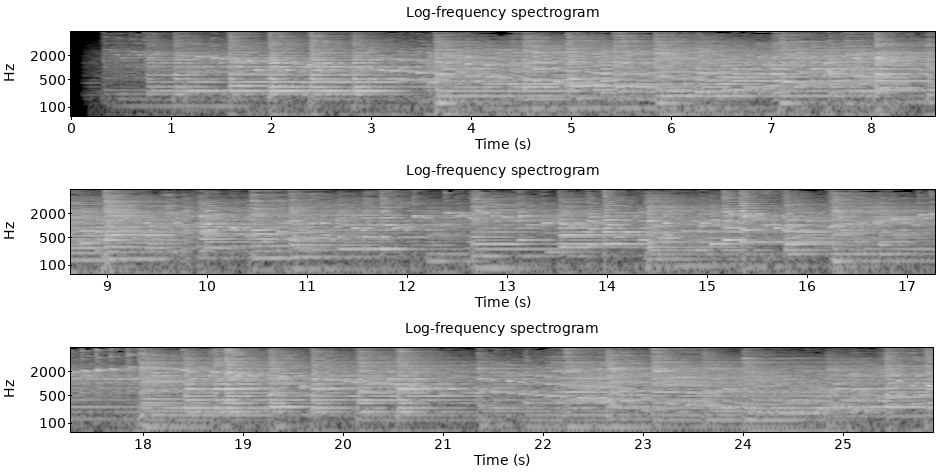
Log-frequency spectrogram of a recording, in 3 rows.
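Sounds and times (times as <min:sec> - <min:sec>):
piano etudes in A minor: 0:00.1 - 0:25.8.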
